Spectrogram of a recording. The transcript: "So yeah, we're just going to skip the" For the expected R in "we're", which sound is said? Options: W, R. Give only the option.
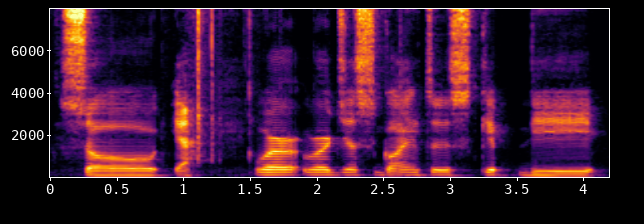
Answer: R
